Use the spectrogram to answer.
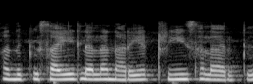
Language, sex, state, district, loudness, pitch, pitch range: Tamil, female, Tamil Nadu, Nilgiris, -15 LUFS, 235 Hz, 220-240 Hz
